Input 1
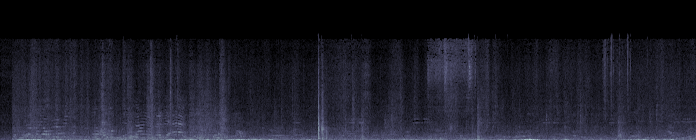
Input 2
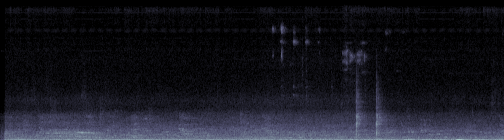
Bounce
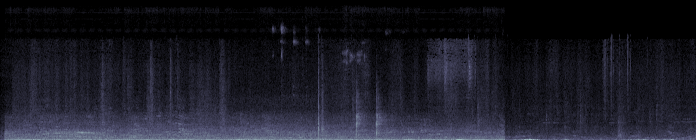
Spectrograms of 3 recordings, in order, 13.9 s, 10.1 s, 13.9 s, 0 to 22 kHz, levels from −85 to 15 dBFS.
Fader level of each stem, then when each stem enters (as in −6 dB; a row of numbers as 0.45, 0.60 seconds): −3.5, −2.0 decibels; 0.00, 0.00 seconds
